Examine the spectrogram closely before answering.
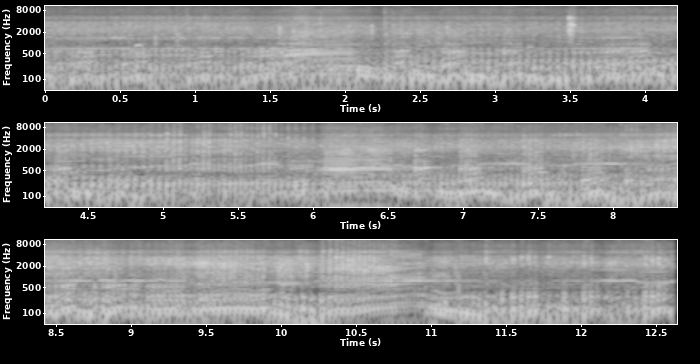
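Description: Several motorcycle engines running together, revved up several times as the bikes pull away one after another.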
